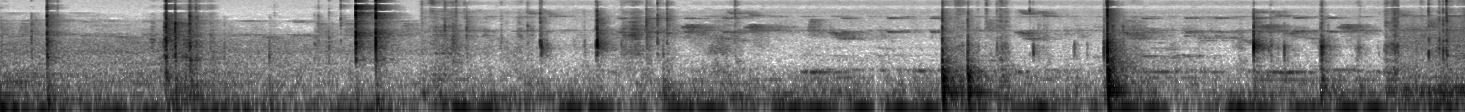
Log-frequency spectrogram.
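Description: Scattered light plastic clicks and knocks from handling, as a charger adapter is pushed into a power strip and its DC barrel plug is fitted into a cordless drill's battery pack.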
